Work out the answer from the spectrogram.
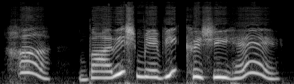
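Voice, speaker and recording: A woman doing a very high little cartoon girl. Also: very animated, takes it slowly, no room sound, studio quality, full character voice. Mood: cheerful. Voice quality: high, childlike. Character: young schoolgirl, sensitive, later cheerful. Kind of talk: cartoon voice acting.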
